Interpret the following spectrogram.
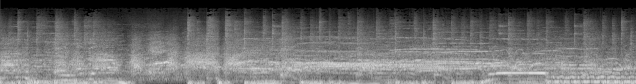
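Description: Live amplified pop music with a heavy bass beat and performers' voices on microphones, over a cheering, whooping crowd. The bass drops out for about a second around three seconds in, then comes back.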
